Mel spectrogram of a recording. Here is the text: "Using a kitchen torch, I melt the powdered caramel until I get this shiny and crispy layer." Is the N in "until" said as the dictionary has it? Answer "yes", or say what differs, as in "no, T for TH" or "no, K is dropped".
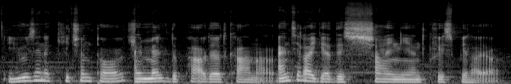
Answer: yes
